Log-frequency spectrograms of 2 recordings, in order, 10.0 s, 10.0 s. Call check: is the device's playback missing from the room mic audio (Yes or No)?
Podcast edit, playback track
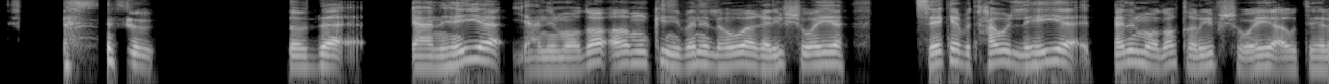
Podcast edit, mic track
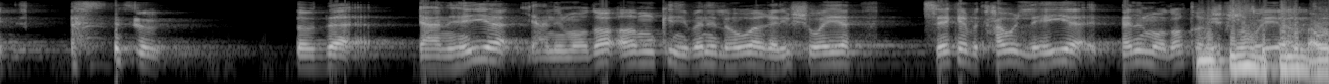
No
